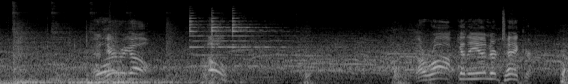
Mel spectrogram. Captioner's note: crowd shouting; music fades; bell ringing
